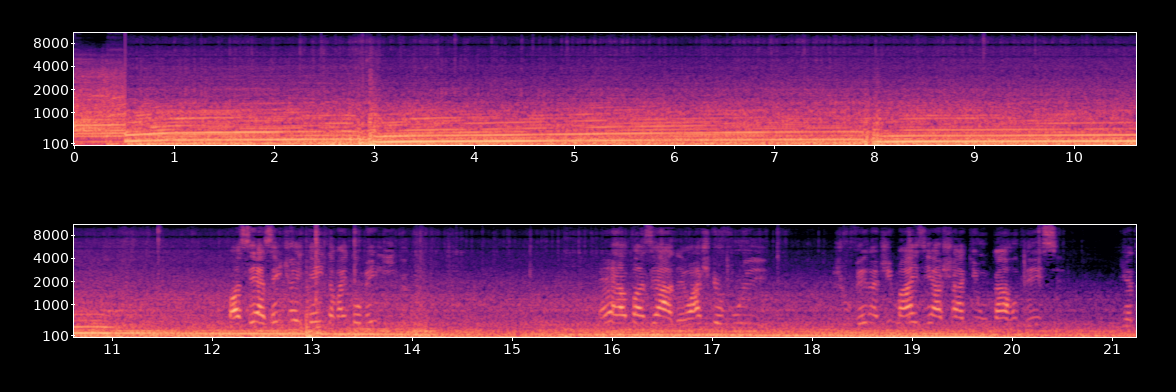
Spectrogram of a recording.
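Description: A car engine roars as it accelerates hard, rising in pitch and dropping with each gear change.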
